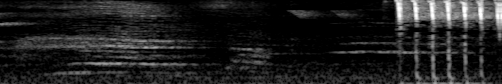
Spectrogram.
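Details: Velvet-fronted nuthatch, doraemon type, recorded as a master song for tutoring birds: softer mixed warbling at first, then a loud, rapid, very high rattling trill of about seven sharp notes at the end.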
